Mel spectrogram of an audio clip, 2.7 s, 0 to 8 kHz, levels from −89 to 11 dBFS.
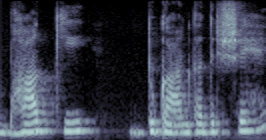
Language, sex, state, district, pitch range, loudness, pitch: Hindi, female, Bihar, Gaya, 175-200 Hz, -16 LUFS, 185 Hz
